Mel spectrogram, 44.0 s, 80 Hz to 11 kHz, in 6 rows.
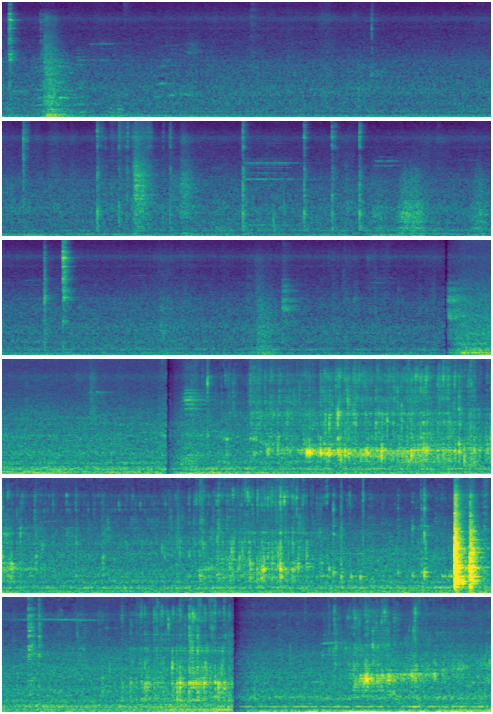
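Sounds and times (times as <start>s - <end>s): liquid pouring and dripping: 25.0s - 36.6s, 38.1s - 40.2s, 41.5s - 44.0s.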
